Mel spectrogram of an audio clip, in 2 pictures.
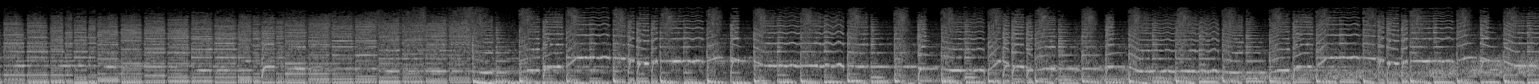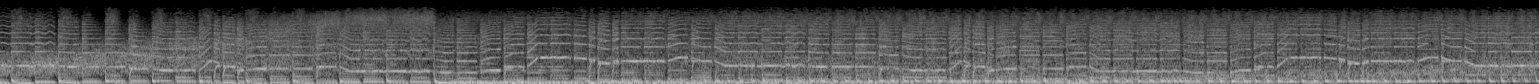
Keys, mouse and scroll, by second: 1.1-1.8 scroll down 2, 1.8 click, 3.2 KP_7, 4.2-4.7 scroll up 2, 4.7 click, 5.6 shift+d, 8.3 Tab, 9.0 click, 10.6 ctrl+r, 16.2 Tab, 17.2 click, 18.0 KP_7, 18.6 click, 19.6 click, 20.4 Tab, 21.2 click, 22.6 shift+click, 23.1 shift+click, 23.7 shift+click, 24.1 shift+click, 24.8 click, 26.1 click, 27.4 ctrl+z, 28.0 e, 30.3 Tab.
